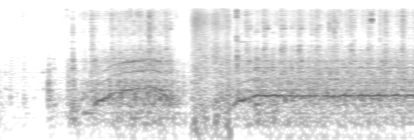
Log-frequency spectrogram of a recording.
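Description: A sewing machine stitches elastic onto a pocket, running in two steady bursts of rapid mechanical whirring with a brief pause between, close and fairly loud with no voices.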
